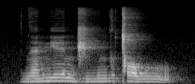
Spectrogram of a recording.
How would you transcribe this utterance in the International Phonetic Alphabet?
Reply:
d ɛ̃ mʲ e n d͡ʒ i n d ʊ ǀ ɔ w u

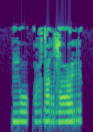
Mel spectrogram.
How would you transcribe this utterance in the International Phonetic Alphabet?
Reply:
ɲ oː k ɔ̤ dˤ o r zˤ œ r

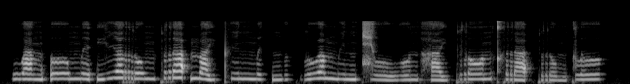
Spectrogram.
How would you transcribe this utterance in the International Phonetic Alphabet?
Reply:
w a˩˦ ŋ ʔ ɤː˧ m e˨˩ ʔ j i˥˩ a̯ r o˧ m p r a˥˩ ʔ m a˩˦ j pʰ i˧ n m e˨˩ k̚ ŋ ɯ˨˩ k̚ l u˥˩ a̯ m i˧ n t͡ɕ oː˨˩ w o˧ n h a˨˩ j p r ɔː˦˥ n kʰ r a˨˩ ʔ p r o˩˦ m k l ɤː˦˥ k̚

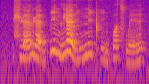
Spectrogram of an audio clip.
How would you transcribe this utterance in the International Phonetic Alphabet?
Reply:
ɕ ɥ ɛ˧˥ l ɥ ɛ̰˨˩ n p i˥˧ n l j ɛ˥˩ l i˧˥ ŋ n̪ i˥˩ pʰ ḭ˨˩ ŋ p ɤ˥˩ t͡sʰ w e˧˥ ɪ̯

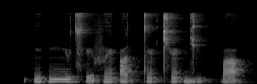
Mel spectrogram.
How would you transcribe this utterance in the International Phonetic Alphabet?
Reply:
ʔ ĩ ʔ nː ʉ t͡sʼ e f ɛ̃ ʔ ɑ tː ɛ̃ ʔ cʰ ɛ̃ ʔ ɟ i pː ɑ

